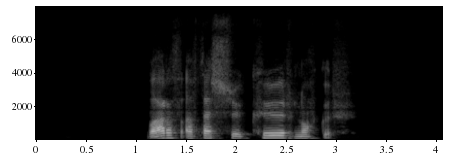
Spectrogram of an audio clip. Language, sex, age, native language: Icelandic, male, 18-19, Icelandic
